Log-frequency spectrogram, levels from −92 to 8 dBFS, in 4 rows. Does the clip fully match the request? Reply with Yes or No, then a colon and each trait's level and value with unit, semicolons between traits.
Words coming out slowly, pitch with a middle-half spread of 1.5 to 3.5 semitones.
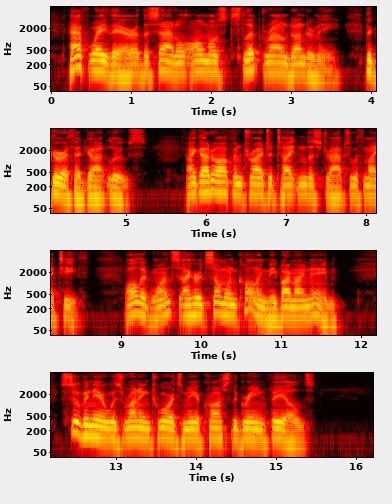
No: average, 175 wpm; average, 2.9 semitones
